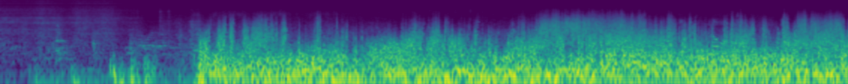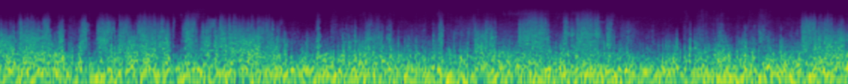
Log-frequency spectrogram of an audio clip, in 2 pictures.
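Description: Quiet at first, then about two and a half seconds in a loud rush of wind on a helmet camera starts as a downhill mountain bike drops out of the start gate and runs at speed down a dirt track. Tyres on dirt and frequent short knocks from the bike over bumps run through it.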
